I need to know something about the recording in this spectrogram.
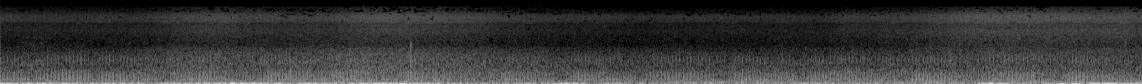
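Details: Domestic cat purring in a windy cabin, a low, steady rumbling purr beneath constant broadband wind noise that swells and eases.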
